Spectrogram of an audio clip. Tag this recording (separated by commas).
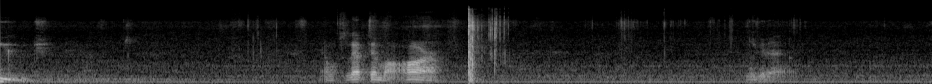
Speech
